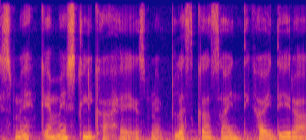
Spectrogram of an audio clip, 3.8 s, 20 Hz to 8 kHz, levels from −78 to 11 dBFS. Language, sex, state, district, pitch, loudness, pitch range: Hindi, male, Himachal Pradesh, Shimla, 125 Hz, -17 LUFS, 120-150 Hz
